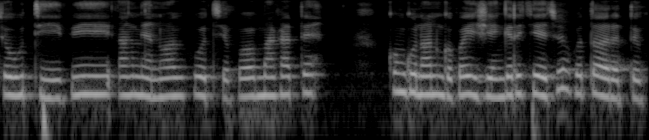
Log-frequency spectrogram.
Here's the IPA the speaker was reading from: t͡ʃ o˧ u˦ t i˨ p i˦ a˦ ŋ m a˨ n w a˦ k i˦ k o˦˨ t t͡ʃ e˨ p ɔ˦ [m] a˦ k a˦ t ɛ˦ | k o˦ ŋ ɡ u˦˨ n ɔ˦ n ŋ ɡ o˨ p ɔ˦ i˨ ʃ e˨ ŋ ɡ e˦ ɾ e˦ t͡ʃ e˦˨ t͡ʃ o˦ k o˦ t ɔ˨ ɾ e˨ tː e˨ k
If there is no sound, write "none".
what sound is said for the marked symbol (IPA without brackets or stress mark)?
m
